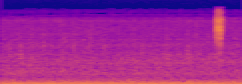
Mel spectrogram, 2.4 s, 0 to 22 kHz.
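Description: Kenworth T680 semi truck's diesel engine and road noise heard inside the cab in slow traffic, a steady low rumble.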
